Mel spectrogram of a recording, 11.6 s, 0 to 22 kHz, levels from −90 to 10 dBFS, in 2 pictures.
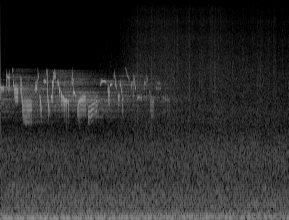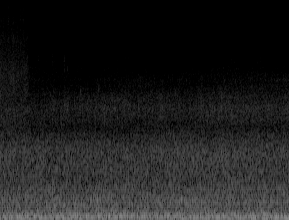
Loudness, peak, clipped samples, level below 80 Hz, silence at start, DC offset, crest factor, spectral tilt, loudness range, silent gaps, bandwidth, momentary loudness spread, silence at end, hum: -33 LUFS; -16 dBFS; under 0.1%; -44 dBFS; 0 s; under 0.1%; 20 dB; -3.5 dB/octave; 15 LU; none; over 20 kHz; 18 LU; 0 s; none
